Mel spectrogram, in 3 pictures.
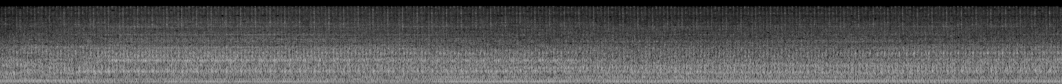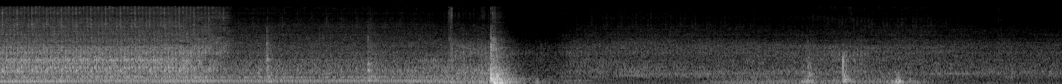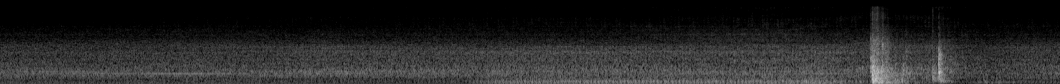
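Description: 2013 Kia Sportage engine idling steadily, heard up close over the open engine bay. Partway through it drops much quieter, and a single loud slam follows, the hood being shut. The idle then carries on faintly, with a few light clicks.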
